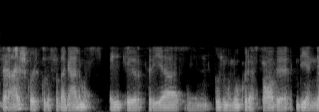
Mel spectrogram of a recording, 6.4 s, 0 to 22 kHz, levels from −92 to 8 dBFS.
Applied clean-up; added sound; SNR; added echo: neural mask model Resemble Enhance denoiser.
